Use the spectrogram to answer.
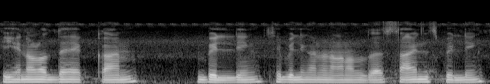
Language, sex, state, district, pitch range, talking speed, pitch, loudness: Chakma, male, Tripura, Unakoti, 105-115 Hz, 135 wpm, 110 Hz, -17 LUFS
